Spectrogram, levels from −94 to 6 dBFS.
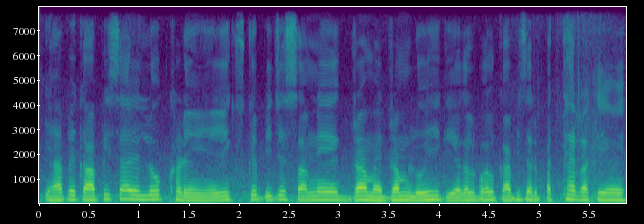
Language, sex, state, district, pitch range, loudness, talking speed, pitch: Hindi, male, Uttar Pradesh, Hamirpur, 145-165 Hz, -16 LUFS, 275 wpm, 155 Hz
